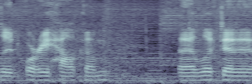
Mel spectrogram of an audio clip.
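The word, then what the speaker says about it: Orichalcum: Was I the only one as a kid who used to call that like Auriclium?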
